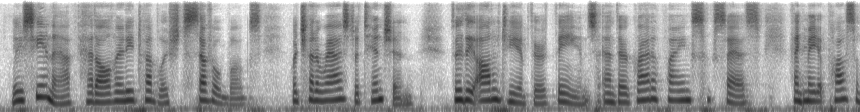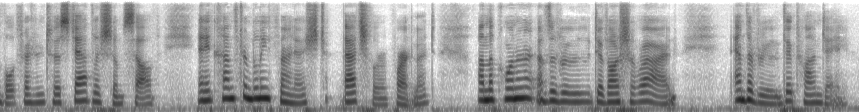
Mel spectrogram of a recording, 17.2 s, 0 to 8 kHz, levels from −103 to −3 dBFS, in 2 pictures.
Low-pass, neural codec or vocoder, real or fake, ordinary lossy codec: 7.2 kHz; codec, 16 kHz, 1 kbps, FunCodec, trained on Chinese and English, 50 frames a second; fake; Opus, 64 kbps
